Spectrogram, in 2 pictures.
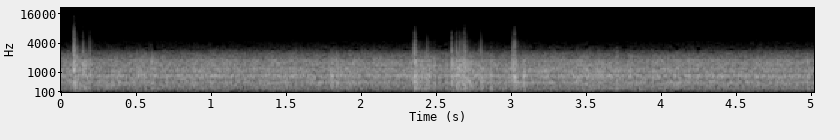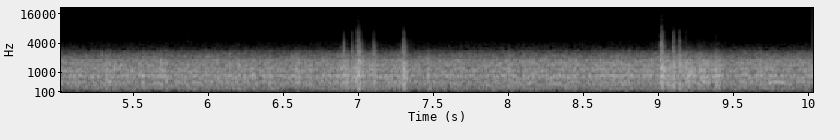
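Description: Sony ICF-2001D shortwave receiver tuned to a weak AM broadcast on 3375 kHz in the 90-metre tropical band. It gives a steady hiss of band noise, broken by a handful of sharp static crashes in small clusters.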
